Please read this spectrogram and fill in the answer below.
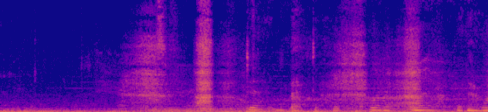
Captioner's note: breathing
